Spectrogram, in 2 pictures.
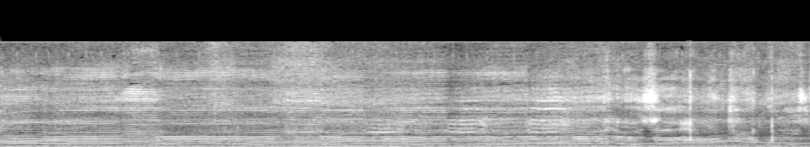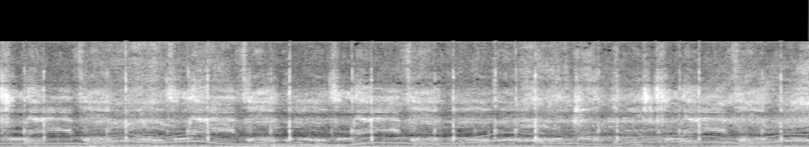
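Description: Five-inch FPV quadcopter's brushless motors and props whining, heard from the onboard camera: several steady tones for the first few seconds, then the pitch swooping up and down again and again as the throttle is worked through the flight.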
